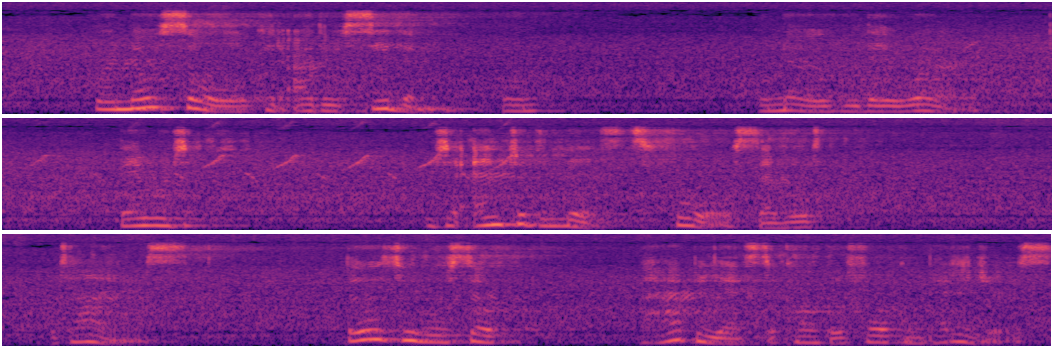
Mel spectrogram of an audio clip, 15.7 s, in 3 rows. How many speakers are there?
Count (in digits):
1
